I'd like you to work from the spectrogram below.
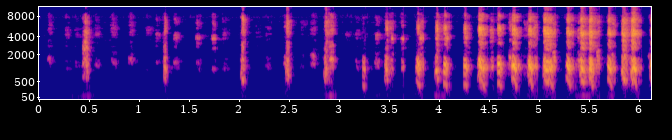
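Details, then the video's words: Scattered single clucks from a female chukar partridge gradually speed up into a dense, rhythmic chattering series of hoarse chuck notes. "Shikari Chakor sound Keklik sesi voice Female chakor awaz"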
